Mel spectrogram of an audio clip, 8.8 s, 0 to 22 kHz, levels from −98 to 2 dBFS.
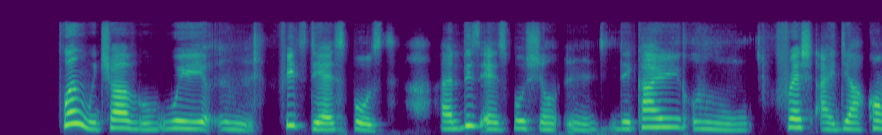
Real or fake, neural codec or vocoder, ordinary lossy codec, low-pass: fake; codec, 16 kHz in and 24 kHz out, 0.9 kbps, LongCat-Audio-Codec, fine tuned four codebook decoder; MP3, 96 kbps; 10.8 kHz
